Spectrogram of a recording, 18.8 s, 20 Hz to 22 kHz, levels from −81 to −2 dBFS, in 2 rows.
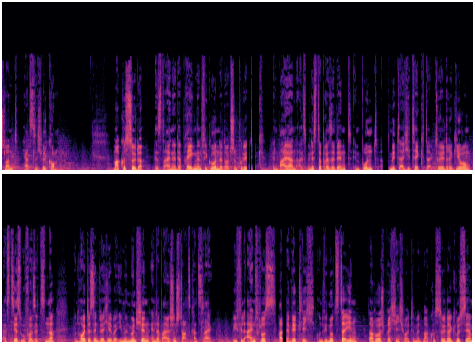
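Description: AAC frame loss with muting leaves soft-edged holes at 4.89–5.11 s (broken up, longest around 70 ms), 7.60–7.74 s and 15.02–15.12 s. They appear as blank vertical bands on a spectrogram and tapered silences in the waveform.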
